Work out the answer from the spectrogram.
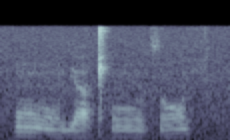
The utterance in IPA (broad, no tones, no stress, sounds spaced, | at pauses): õː lʲ a ǁʰ õː t͡s ɔ̃ ç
